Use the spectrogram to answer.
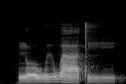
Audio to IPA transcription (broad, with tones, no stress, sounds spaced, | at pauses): n oː˨ w ɨ˨˦ w aː˨ t iː˨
